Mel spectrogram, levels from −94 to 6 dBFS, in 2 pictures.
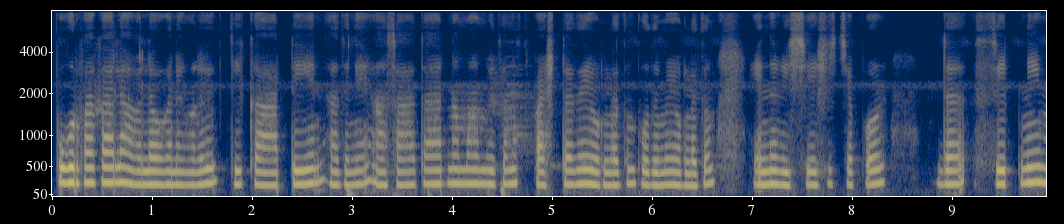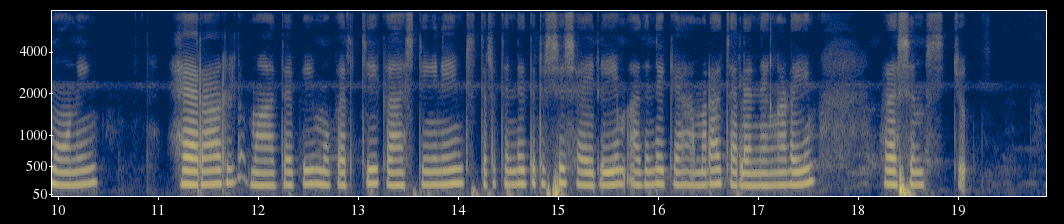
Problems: low volume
